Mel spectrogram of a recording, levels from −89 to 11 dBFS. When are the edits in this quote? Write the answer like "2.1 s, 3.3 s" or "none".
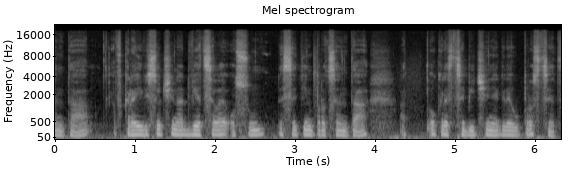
none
